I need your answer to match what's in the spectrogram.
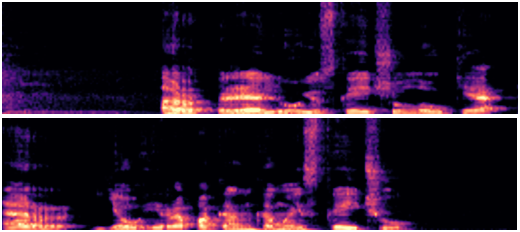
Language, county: Lithuanian, Kaunas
